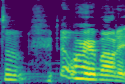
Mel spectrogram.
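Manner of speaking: breezy, laughing tone. A character reassures someone who just apologized, laughing it off. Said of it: "She laughs it off".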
